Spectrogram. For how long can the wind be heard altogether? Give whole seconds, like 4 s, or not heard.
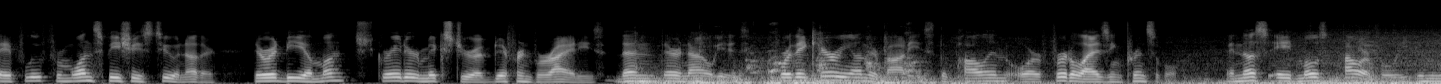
8 s.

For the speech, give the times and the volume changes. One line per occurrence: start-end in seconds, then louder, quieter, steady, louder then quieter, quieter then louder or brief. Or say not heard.
0.0-14.3 steady.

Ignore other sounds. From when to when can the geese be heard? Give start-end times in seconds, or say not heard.
not heard.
